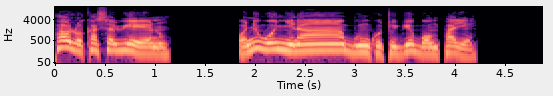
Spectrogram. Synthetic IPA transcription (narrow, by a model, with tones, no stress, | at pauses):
pʰa˦wlo˨kʰa˦sa˦ɥi˦ɛ˨jɛ˨nʊ̃˦ | ɔ˨nɪ̃˦wɔ̃˦ɲ˦ɲĩ˨nãː˦bũ˨ŋ̩˨kʰo˨tʰo˨d͡ʑᶣe˦bɔ̃˨m˨pʰa˦jɛ˨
